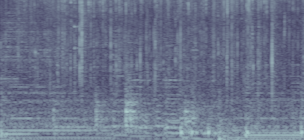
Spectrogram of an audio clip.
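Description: Ginger dropped into hot coconut oil for a prawn dish, a close crackling sizzle that flares and settles, with light stirring scrapes and no talk.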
